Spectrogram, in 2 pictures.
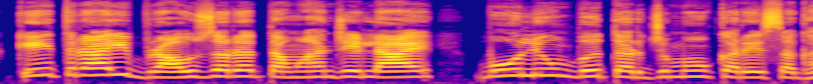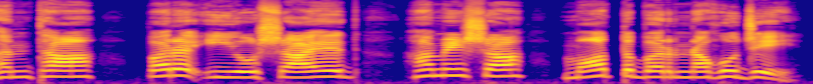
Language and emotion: Sindhi, neutral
